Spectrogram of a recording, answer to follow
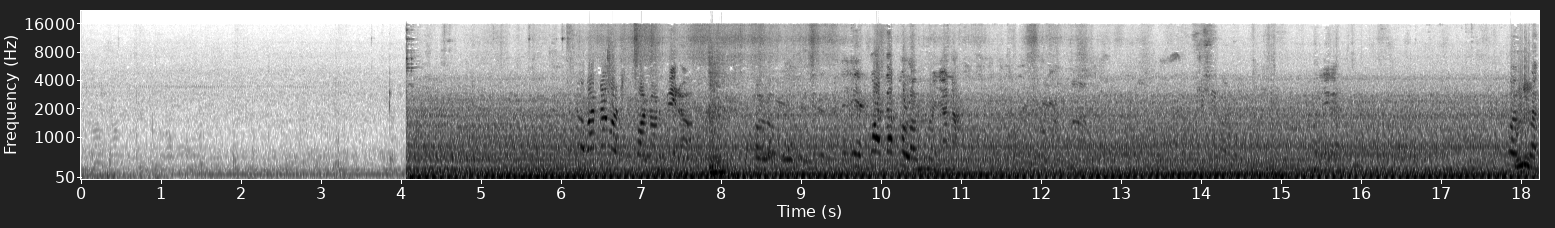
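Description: Tour boat's engine running loudly and steadily from about four seconds in, with people talking over it.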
